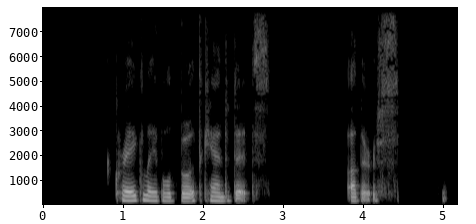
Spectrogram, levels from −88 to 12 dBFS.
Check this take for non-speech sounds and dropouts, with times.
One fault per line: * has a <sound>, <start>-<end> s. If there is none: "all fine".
all fine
